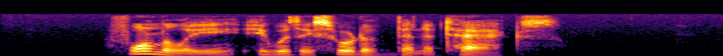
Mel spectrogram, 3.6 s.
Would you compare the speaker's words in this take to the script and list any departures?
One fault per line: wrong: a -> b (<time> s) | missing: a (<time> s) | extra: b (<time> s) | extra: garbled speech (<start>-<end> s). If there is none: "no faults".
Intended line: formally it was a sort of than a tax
no faults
